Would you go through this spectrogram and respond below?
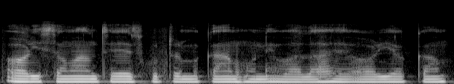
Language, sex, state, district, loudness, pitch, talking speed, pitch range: Hindi, male, Haryana, Rohtak, -17 LUFS, 125 Hz, 170 wpm, 120-125 Hz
